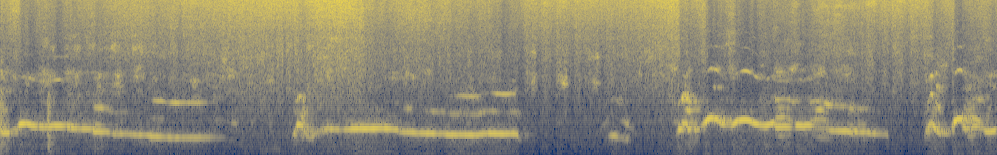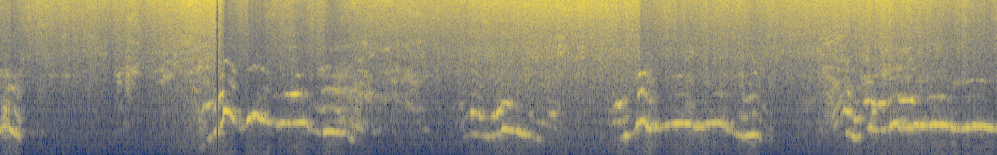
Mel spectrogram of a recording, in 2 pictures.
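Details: Vocal female Siberian Husky Mila keeps up nonstop commentary while being bathed, blown out and groomed: repeated bursts of wavering, bending howl-talk, some falling, some rising and warbling, separated by short pauses, over loud hissing water or dryer noise.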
